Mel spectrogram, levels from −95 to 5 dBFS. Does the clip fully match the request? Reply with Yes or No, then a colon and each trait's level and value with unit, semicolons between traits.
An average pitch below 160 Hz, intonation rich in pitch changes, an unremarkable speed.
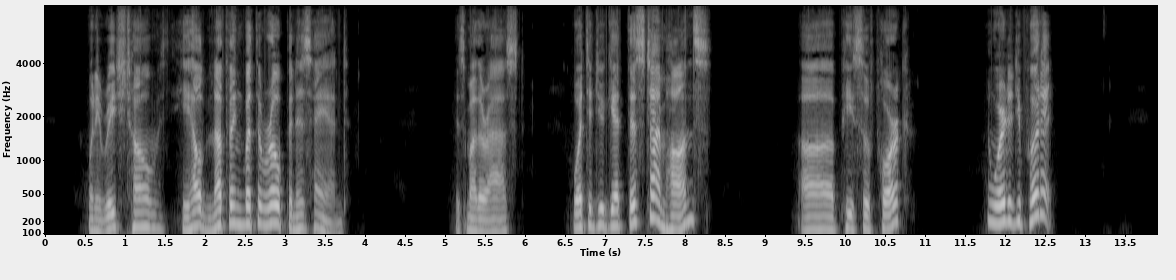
Yes: medium, 140 Hz; wide, 6.1 semitones; average, 160 wpm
